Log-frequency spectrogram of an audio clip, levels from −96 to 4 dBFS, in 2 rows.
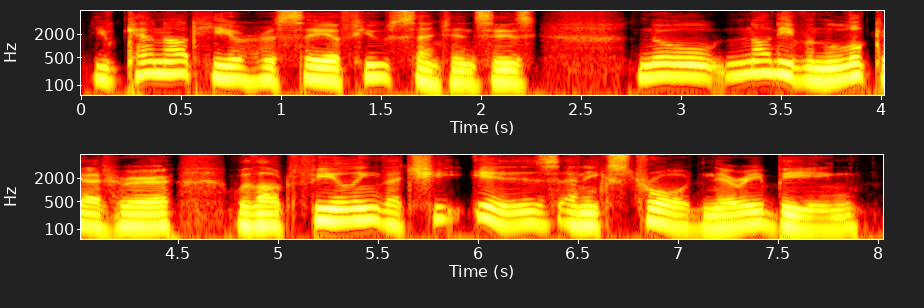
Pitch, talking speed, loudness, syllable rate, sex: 145 Hz, 155 wpm, -16 LUFS, 4.6 syllables/s, male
